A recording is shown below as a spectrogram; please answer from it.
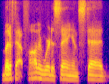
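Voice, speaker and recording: With a mellow, mid-range voice touched by vocal fry, this podcast guest, whose work is debriefing fieldworkers, talks at a normal speed. He explains his ideas earnestly through stories in a conversational interview. He's close-miked, with no audible room sound.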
